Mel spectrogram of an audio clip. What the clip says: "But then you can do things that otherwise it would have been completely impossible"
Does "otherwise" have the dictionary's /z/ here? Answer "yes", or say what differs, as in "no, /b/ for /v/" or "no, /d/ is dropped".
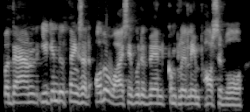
yes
